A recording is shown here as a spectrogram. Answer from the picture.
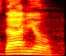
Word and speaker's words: Danielle: That will simplify the pronunciation. It's Daniel.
